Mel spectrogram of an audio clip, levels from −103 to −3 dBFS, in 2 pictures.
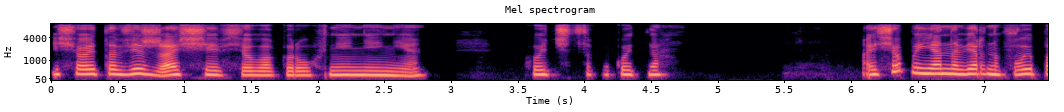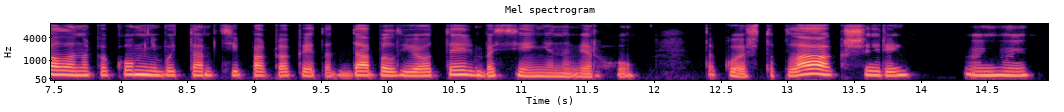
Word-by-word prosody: Ещё 215 +1 0
это 220 0 +3
визжащее 195 -2 +3
всё 175 0 -2
вокруг, 175 0 -2
не-не-не, 180 -4 +1 0.7
хочется 200 0 -3
какой-то 195 0 -3 1.5
А - - -1
ещё 320 - +3
бы 275 - 0
я, 235 -1 +6
наверно, 220 -2 +4
б - - -13
выпала 200 -2 +2
на 175 0 -2
каком-нибудь, 175 -1 -2
там, 170 0 -3
типа, 170 -2 -5
как 155 +2 -6
этот 145 -2 -6
W 155 - 0
отель, 190 +5 -2
в 170 - -3
бассейне 145 -3 -4
наверху. 125 +2 -7 0.5
Такое, - - -5
чтоб - - -8
лакшери, 180 -2 +4 0.4
мгм. 170 0 -1
180 Hz, 120 wpm, -25 LUFS, 165-200 Hz, 1.5 s, я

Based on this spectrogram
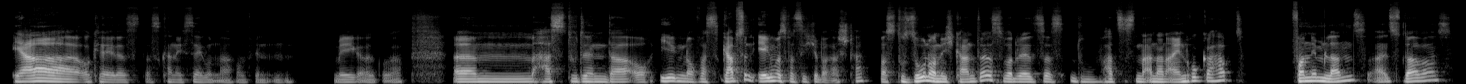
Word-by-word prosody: Ja, 135 -4 +5
okay, 115 -1 -7
das 105 0 -11
das 105 0 -18
kann 115 - -12
ich 105 0 -14
sehr 110 -1 -10
gut 105 0 -13
nachempfinden. 100 +1 -17 0.4
Mega, 110 +1 -8
gu - - -14 0.5
ähm, 125 0 0
hast 125 +1 -4
du 135 - -3
denn 125 -1 -1
da 120 0 -1
auch 110 -1 -7
irgend 150 -1 +2
noch 120 -3 -4
was 125 -4 -7
gab 140 +2 +4
es - - -5
denn 215 -3 -1
irgendwas, 155 0 +3
was 125 -4 -5
dich 125 -3 -9
überrascht - - -8
hat? 160 +2 -7
Was 115 -1 -5
du 130 - -2
so 140 +8 +5
noch 160 -5 +7
nicht 125 -3 +1
kanntest? 140 - -1
Weil 130 - +2
du 125 0 +1
jetzt 125 0 -4
sagst, 125 -3 -5
du 120 -5 -7
hattest 125 0 -6
'n 130 - 0
anderen 120 0 +1
Eindruck 140 +8 0
gehabt 180 +3 -2 0.5
von 150 +1 +6
dem 165 -1 +6
Land, 170 +9 +2
als 140 - -6
du 140 - +2
da 150 +2 +2
warst? 195 +4 -5
125 Hz, 210 wpm, -23 LUFS, 115-145 Hz, 0.5 s, noch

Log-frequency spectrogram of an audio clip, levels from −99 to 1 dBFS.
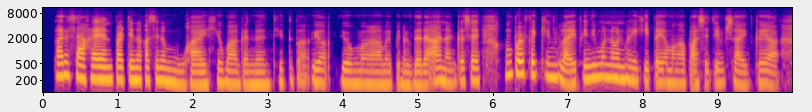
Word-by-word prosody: Para 255 +1 +5
sa'kin 215 -4 +4
parte 205 -1 +3
na 200 - +4
kasi 205 +1 -1
ng 200 -2 +2
buhay 160 -1 -1 0.2
yung 175 - -1
mga 160 0 -3
ganun, 160 0 -3
yun, 180 +3 -8
di 195 - -8
ba, - - -7
yung 180 -1 0 0.2
yung 170 -3 -2
mga 160 -1 -3 0.2
may 160 - -5
pinagdadaanan. 160 +3 -1
Kasi 190 0 -1 0.3
kung 270 - +2
perfect 285 -1 +5
yung 235 -1 +1
life, 175 0 +1
hindi 220 +2 +2
mo 240 0 +1
naman 225 -2 +2
makikita 190 -3 -3
yung 175 -1 -3
mga 165 -1 -5
positive 170 +1 -5
side. 155 -2 -4
Kaya 165 -3 -4
180 Hz, 190 wpm, -19 LUFS, 165-215 Hz, 0.3 s, Para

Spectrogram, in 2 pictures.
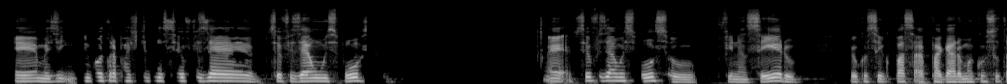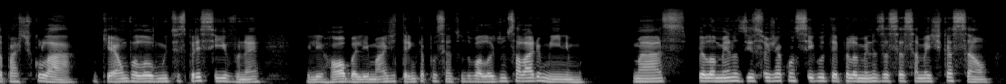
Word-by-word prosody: É 145 +1 +3
mas 135 -1 -1
em 145 - -6
em 155 - -4
contrapartida 165 -2 -4
se 160 - -8
eu 160 - 0
fizer 155 -3 +2
se - - -3
eu - - +2
fizer 145 0 +2
um 150 0 +2
esforço 150 +2 +1 1.8
é 145 -1 +1
se 175 - -2
eu - - 0
fizer 175 0 0
um 170 - +1
esforço 155 -9 -2 0.2
financeiro, 125 +2 +1 0.5
eu - - -2
consigo 130 -1 -4
passar 130 0 0
pagar 125 -1 +2
uma 125 0 -1
consulta 130 0 -4
particular, 125 -4 0
o 140 - -16
que - - -3
é - - +4
um 140 - +1
valor 140 -1 +4
muito 140 +2 -2
expressivo, 150 -5 0
né, 120 +3 -1 0.4
ele 115 +2 -1
rouba 120 +2 +3
ali 120 +1 +2
mais 120 +3 0
de 140 - -7
trinta 135 +3 -2
por 150 - -7
cento 130 -1 -6
do 135 - -7
valor 130 -1 +3
de 150 - -4
um - - -3
salário 155 +2 +3
mínimo. 115 -4 -1 0.5
Mas 140 +2 0
pelo 155 -1 +6
menos 155 +1 +2
isso 160 +1 +1
eu - - +2
já 165 - +1
consigo 165 -1 0
ter 155 0 +1
pelo 150 -3 +3
menos 145 +2 +1
acesso 150 0 0
à - - +1
medicação. 140 -6 0
145 Hz, 185 wpm, -24 LUFS, 130-155 Hz, 1.8 s, pelo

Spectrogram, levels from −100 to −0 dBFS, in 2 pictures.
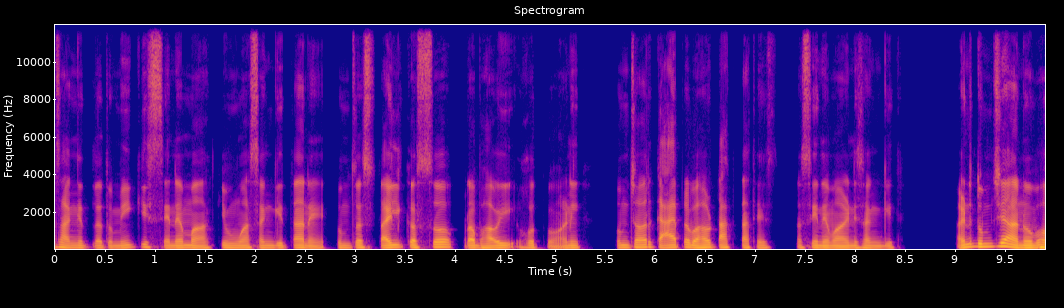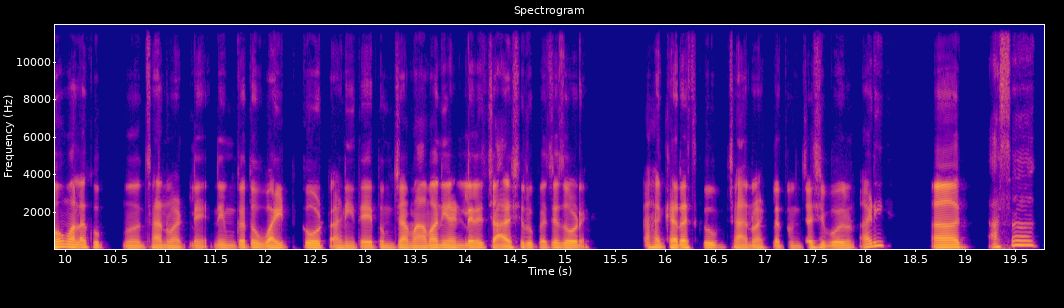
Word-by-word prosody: सांगितलं 110 -3 -2
तुम्ही, 105 +2 -3
की 130 0 -7
सिनेमा 105 -4 -1
किंवा 105 -2 -1
संगीताने 105 -2 -3
तुमचं 110 +2 -5
स्टाईल 115 +1 +1
कसं 130 +3 +2
प्रभावी 105 0 +1
होतो 110 -1 -5
आणि 105 +2 -1
तुमच्यावर 115 +4 -3
काय 110 +2 +2
प्रभाव 115 -1 +4
टाकतात 115 -2 -2
हे 100 - -4 0.4
सिनेमा 100 -2 0
आणि 95 +1 -1
संगीत. 95 -2 -4 0.6
आणि 125 +6 +3
तुमचे 155 +3 +4
अनुभव 120 -1 +6
मला 125 -3 +5
खूप 125 -1 -1 0.2
अ, 105 -1 +1
छान 105 -2 0
वाटले. 105 0 -2
नेमकं 110 +1 -1
तो 120 -1 +2
व्हाईट 105 +2 +3 0.2
कोट 110 -3 +2
आणि 95 0 -1
ते 100 -1 +2
तुमच्या 105 0 0
मामांनी 105 +3 +3
आणलेले 110 +1 +3
₹400 105 +3 +1
चे 120 +2 0
जोडे 110 -4 +3 0.7
हां, 115 -1 +3
खरंच 115 +1 +4
खूप 115 -1 0
छान 100 -1 0
वाटलं 105 0 -2
तुमच्याशी 105 +4 -3
बोलून. 100 +3 +2
आणि 165 +10 0 0.5
अ, 125 +1 +7 0.4
असं 230 +11 -2
110 Hz, 150 wpm, -24 LUFS, 105-115 Hz, 0.7 s, अ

